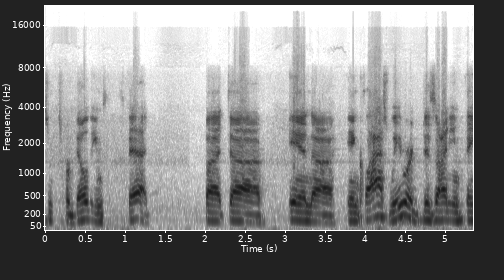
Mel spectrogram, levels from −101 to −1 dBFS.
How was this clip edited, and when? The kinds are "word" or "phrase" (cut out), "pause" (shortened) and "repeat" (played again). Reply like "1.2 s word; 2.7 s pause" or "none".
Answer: none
